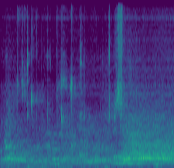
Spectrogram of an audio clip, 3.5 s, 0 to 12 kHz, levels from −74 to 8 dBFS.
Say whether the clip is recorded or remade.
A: remade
